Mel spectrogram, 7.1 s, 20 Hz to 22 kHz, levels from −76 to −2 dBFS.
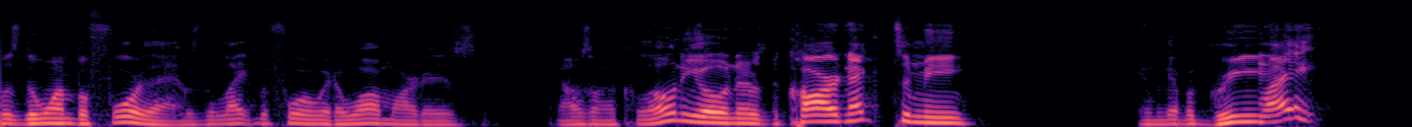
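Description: Speech, and the trouble is all in the back half. From 3.71 to 5.85 s there's repeated packet loss that gives it a robotic sound: ten separate holes, the longest 80 ms, about 380 ms of audio gone in total, so roughly 18% of that stretch is the receiver extending the last sound to cover gaps. That's why it turns choppy. At 6.23–6.31 s a burst of packet loss drops about 60 ms in one go. The decoder holds the previous sound and fades it, giving a brief held buzz or hiss, and the speech picks up further along with that slice simply missing. Right after, two bits of short concealed packet loss land at 6.45–6.48 s and 6.54–6.58 s, each hiding about 20 ms. They come across as quick smears or wobbles where the fill blends back into the real signal, and a short consonant in there could easily disappear.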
